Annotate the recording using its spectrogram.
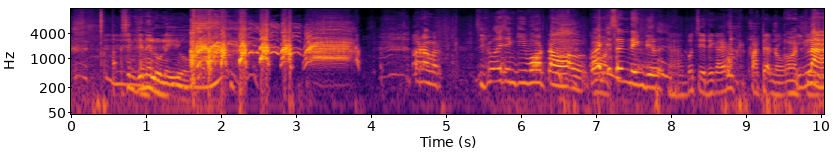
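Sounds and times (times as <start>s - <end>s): men laughing: 1.6s - 4.0s, 7.9s - 10.0s.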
